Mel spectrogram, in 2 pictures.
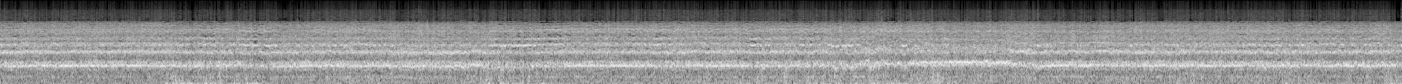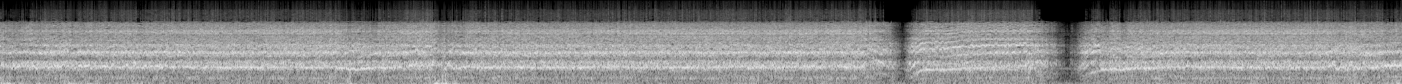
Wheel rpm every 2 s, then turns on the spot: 230, 220, 220, 230, 250, 240, 230, 210, 200, 200, 200, 150, 140, 200.
none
